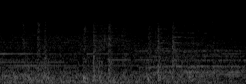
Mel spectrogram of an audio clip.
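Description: Train clickety-clack of wheels over rail joints, fading out at the close of the song over faint lingering music.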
